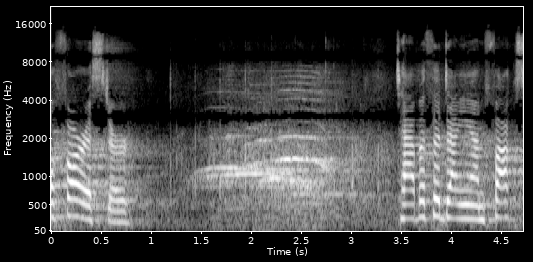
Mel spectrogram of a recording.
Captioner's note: crowd cheering and applauding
